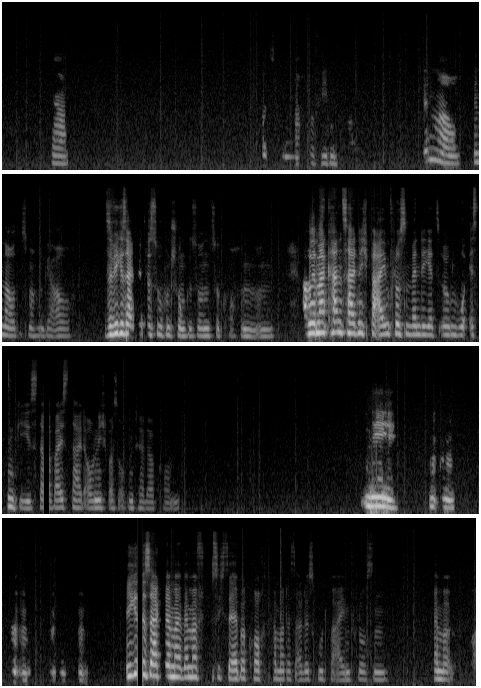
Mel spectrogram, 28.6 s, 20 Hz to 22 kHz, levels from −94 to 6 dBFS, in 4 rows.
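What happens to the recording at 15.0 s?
After "jetzt irgendwo essen gehst", sound drops to an 85 ms silence (14.93–15.02 s), a blank vertical gap on the spectrogram, before "weißt du halt auch", likely a Bluetooth stall from a starved buffer.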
